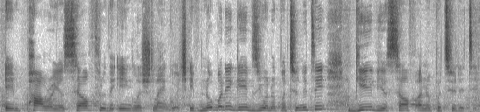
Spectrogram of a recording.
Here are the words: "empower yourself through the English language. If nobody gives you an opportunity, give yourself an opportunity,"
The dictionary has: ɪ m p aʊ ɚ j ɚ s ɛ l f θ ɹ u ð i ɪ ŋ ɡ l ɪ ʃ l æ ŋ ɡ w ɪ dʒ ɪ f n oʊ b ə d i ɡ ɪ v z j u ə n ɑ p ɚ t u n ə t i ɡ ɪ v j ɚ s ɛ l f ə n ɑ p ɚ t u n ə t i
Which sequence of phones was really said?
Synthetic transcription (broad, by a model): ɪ m p aʊ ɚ j ɚ s ɛ l f θ ɹ u ð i ɪ ŋ ɡ l ɪ ʃ l æ ŋ ɡ w ɪ dʒ ɪ f n oʊ b ə d i ɡ ɪ v z j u ə n ɑ p ɚ t u n ə t i ɡ ɪ v j ɚ s ɛ l f ə n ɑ p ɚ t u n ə t i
